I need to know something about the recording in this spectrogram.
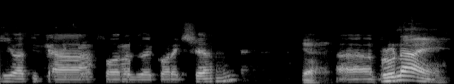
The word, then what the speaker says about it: Brunei: which is around twenty something to thirty something brunei dollars right and i agree that is the embraced brunei clothing crisis that is all from me thank you okay thank you for the correction yeah brunei not brunei brunei guys tonight this has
